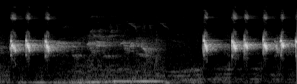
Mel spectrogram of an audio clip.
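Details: Sooty-headed bulbul song in the long 'ropel' style, used as a lure to make other bulbuls sing: two short bursts of rapid bright chattering notes separated by a quiet pause, with faint low rumbling between.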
